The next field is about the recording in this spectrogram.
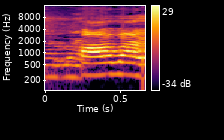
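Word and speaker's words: hour: silent letter ठीक है एच ओ यू आर का पढ़ाई आवर आवर मतलब हो घंटा हैं एच साइलेंट है इ में बी आर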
